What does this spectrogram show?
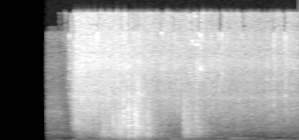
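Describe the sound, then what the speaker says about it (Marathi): Ghee poured on a hot griddle makes a fasting-recipe dosa sizzle. After a moment of silence the frying hiss rises and stays loud and steady, swelling briefly again. "तूप सोडून घ्यायचं आहे साईडनं"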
